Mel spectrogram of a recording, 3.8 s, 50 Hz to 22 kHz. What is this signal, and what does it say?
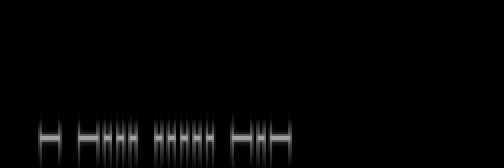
Morse code, heard as a keyed tone, about 25 wpm, 700 Hz. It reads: TB5K
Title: DXCC-100 Call Signs - 4 Characters - 25wpm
